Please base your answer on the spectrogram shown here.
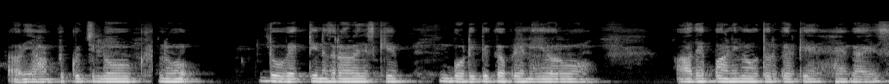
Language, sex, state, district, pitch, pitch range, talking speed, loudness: Hindi, male, Uttar Pradesh, Budaun, 130 Hz, 125-130 Hz, 180 wpm, -16 LUFS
